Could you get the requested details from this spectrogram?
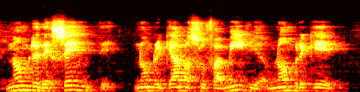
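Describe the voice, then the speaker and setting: A man's voice: medium pitch, normal speed, a bit bright, a little hiss or hum. A male pastor with a Uruguayan Spanish accent, preaching emphatically with repetition and rhetorical questions. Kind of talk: sermon. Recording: roomy, dull lo-fi sound.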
